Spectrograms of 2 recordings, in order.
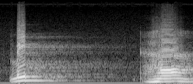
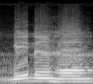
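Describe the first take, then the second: First: A short pause separates the n and h. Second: The n sound is bounced with an echo. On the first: "memberikan jeda antara nun sakinah atau tanwin dengan huruf berikutnya" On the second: "memantulkan itu kesalahannya"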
